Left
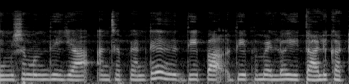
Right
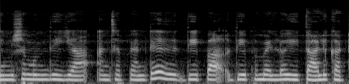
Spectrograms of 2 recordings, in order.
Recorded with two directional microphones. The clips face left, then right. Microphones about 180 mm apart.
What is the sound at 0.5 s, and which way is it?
Speech, 25° right (ahead or behind).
